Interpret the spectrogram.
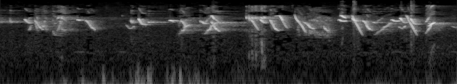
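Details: Saffron finches at a feeding site calling in a dense flurry of high sharp chirps and quick swept notes, growing busier toward the end, with faint low thuds.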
